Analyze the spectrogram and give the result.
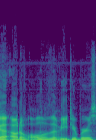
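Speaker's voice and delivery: ordinary delivery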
